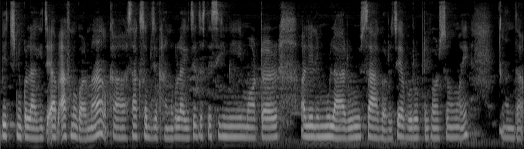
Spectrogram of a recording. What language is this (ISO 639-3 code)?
nep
